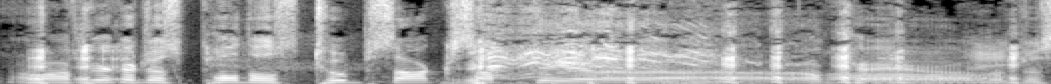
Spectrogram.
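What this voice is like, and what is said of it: Impression of Max Wright. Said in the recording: “your Alf dad impression”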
